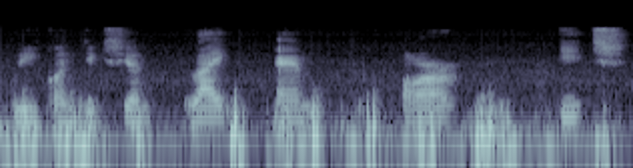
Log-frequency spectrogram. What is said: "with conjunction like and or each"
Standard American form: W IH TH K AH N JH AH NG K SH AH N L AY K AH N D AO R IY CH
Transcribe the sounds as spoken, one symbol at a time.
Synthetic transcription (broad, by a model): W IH K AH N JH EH K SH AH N L AY K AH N AO R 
